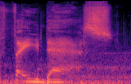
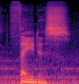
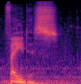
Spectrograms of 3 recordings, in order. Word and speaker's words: Thedas: I think you pronounce it with a bit less emphasis on the ass. Thedas. Oh, so instead of Thedas, it's Thedas. Thedas.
